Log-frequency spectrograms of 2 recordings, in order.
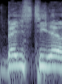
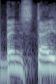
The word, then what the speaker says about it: Ben Stiller: Ah bah c'est moi qui avais raison, j'ai dit Ben Stiller hier et j'ai entendu Isabelle Motro dire Ben Styler.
